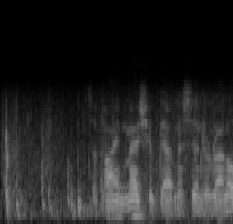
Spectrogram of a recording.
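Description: An older man answers in a deep voice.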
